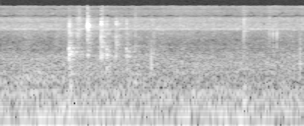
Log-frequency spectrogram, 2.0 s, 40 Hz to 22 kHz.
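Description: A few light metallic clicks in the first half as a 13 mm spanner tightens the 8 mm locking bolt on a stretcher's swivel caster.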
